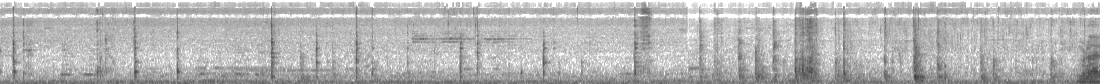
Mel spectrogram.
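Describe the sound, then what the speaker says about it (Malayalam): Ground roasted-coconut paste goes into a pan for a bitter gourd theyyal curry, giving a low sizzle under repeated ticking and scraping from stirring, a bit louder near the end. "അരച്ച് വെച്ചിരിക്കുന്ന അരപ്പ് ഇതിലേക്ക് ഇട്ട് കൊടുക്കാം."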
